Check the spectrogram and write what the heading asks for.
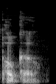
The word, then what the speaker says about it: Poco: It is Polocolo, but you don't pronounce it. You don't pronounce it like that. It's just Poco.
